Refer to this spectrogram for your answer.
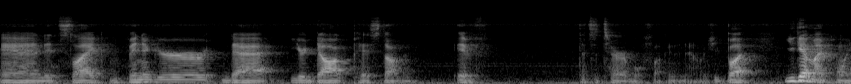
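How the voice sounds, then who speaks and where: In a room with audible echo, a man with a very deep, low pitch and a bright, sharp tone speaks at a fairly slow pace with ordinary pitch variation. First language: not English. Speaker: YouTuber reviewing health foods. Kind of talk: casual vlog review. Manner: casual, profane.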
